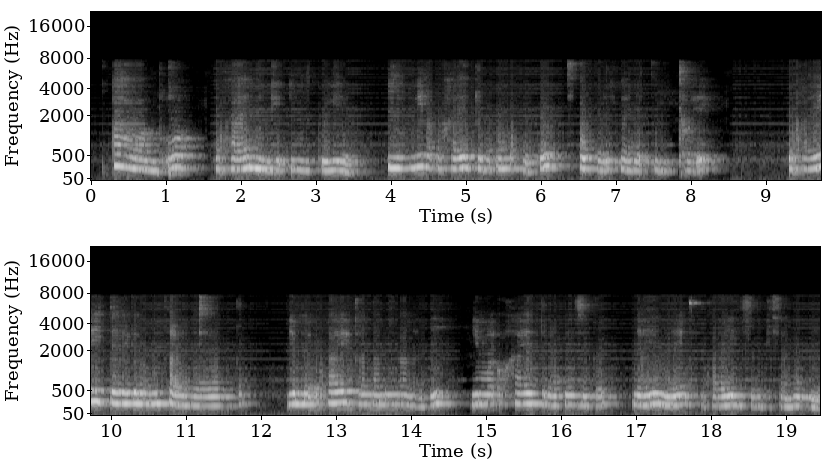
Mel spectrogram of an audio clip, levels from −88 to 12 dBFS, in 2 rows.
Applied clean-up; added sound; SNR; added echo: neural separator model SepFormer DNS4.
